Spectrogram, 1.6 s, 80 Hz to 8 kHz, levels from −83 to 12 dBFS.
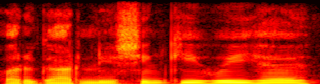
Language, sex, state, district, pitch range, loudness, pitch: Hindi, male, Jharkhand, Garhwa, 95-140 Hz, -16 LUFS, 130 Hz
